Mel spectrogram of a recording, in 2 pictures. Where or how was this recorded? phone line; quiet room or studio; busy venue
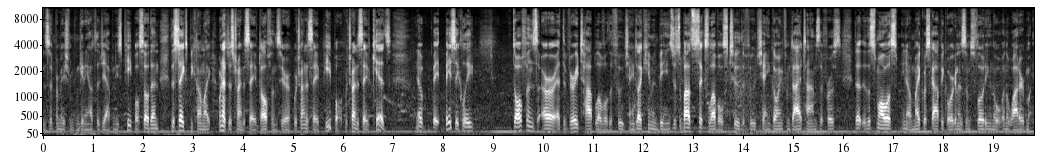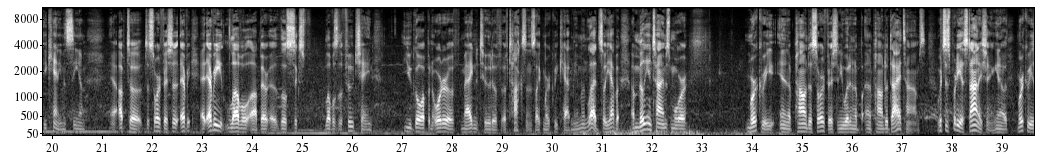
busy venue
